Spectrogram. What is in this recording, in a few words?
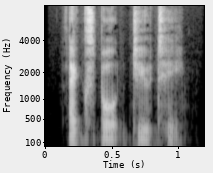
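"export duty", British English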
